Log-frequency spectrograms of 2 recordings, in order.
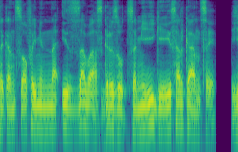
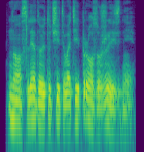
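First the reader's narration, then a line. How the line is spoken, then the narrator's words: Sighing. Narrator (Russian): вздохнул Арнольд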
